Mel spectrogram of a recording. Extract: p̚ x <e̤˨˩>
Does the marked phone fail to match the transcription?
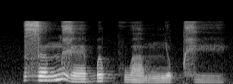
no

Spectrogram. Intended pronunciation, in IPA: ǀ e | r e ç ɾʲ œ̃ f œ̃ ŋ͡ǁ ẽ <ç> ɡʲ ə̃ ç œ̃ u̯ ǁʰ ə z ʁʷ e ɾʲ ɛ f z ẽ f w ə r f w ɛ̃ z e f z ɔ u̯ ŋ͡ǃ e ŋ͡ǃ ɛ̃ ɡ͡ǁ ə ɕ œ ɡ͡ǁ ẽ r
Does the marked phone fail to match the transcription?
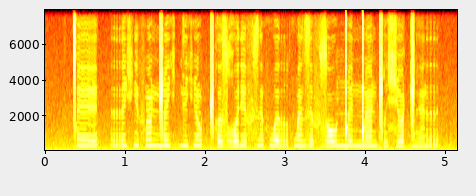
no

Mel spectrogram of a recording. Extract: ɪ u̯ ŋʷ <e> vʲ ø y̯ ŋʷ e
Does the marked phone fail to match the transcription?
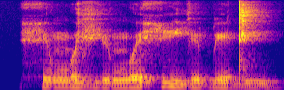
no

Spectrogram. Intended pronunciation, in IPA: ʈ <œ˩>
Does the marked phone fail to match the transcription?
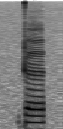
no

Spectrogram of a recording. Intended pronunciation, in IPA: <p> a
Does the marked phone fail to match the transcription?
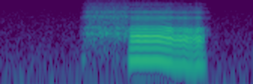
yes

